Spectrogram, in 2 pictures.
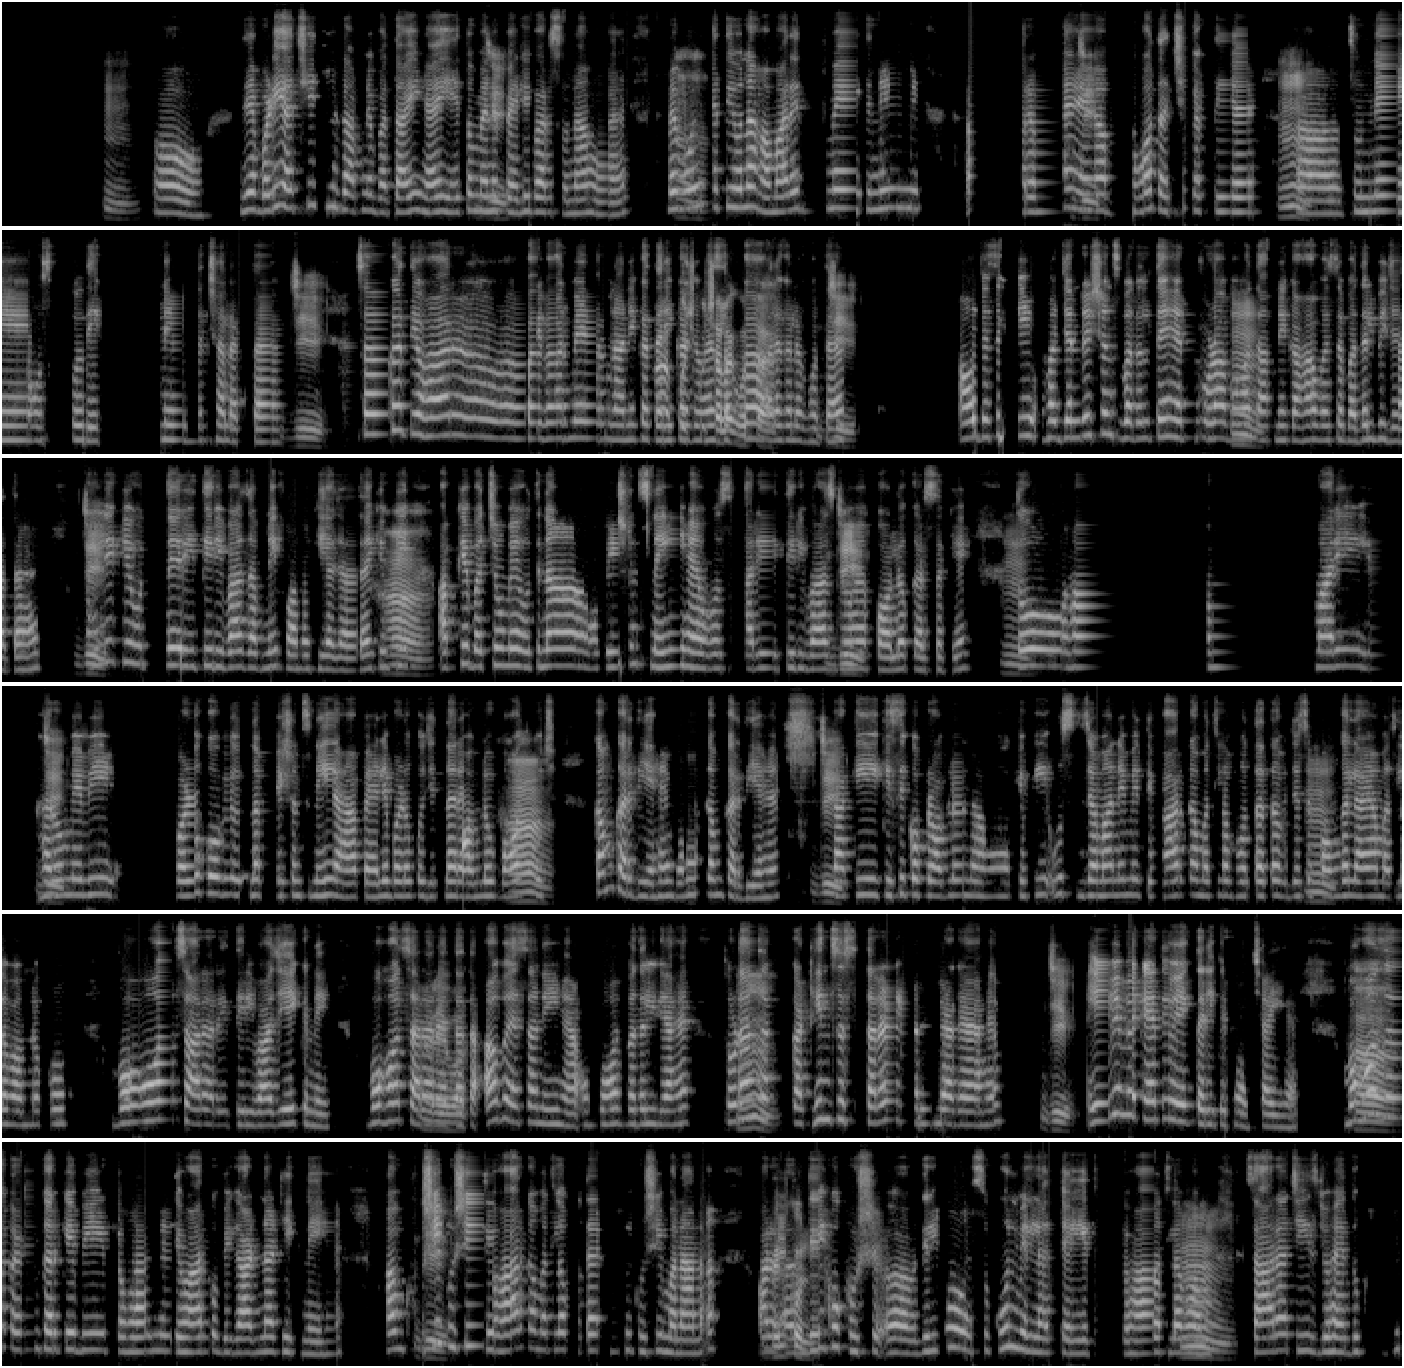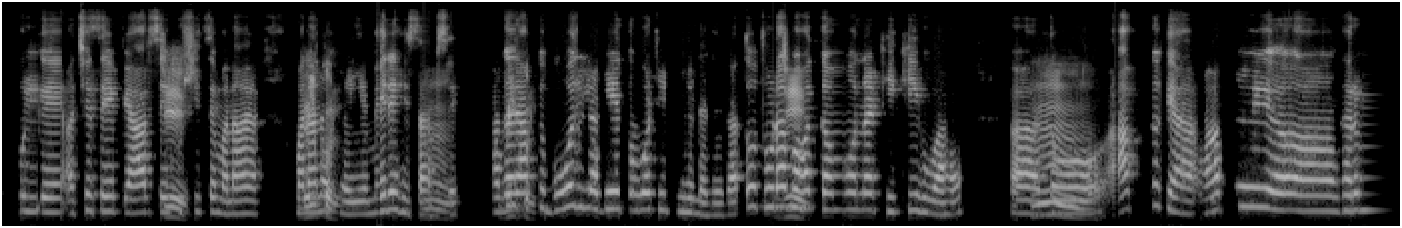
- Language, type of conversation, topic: Hindi, unstructured, आपके परिवार में त्योहार कैसे मनाए जाते हैं?
- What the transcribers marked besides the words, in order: distorted speech; unintelligible speech; static; in English: "जनरेशंस"; in English: "फॉलो"; in English: "पेशेंस"; in English: "फॉलो"; in English: "पेशेंस"; in English: "प्रॉब्लम"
